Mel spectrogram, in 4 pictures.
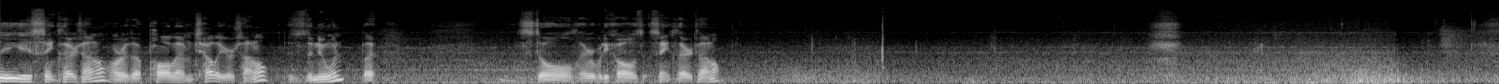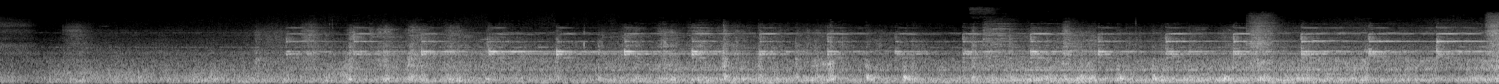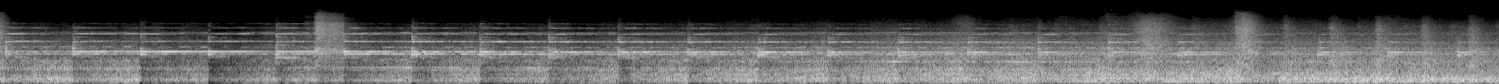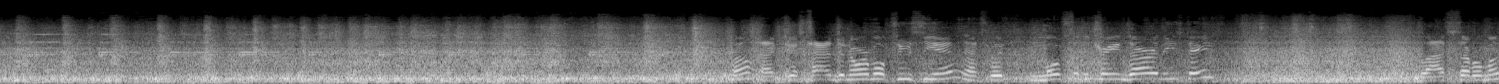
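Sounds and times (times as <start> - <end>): diesel locomotives rumbling: 0.0 - 59.9
train wheels clattering: 17.4 - 59.9
high ringing tones: 17.8 - 46.8.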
